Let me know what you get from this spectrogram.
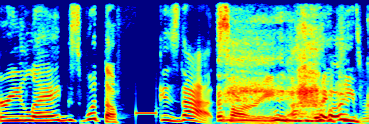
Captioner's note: beep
